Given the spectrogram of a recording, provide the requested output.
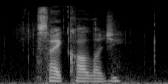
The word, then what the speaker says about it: psychology: The letter P is silent, not pronounced. In the following words, listen and repeat each word after the speaker. Receipt, psychology, pneumonia, corpse, raspberry, cupboard, sapphire.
